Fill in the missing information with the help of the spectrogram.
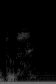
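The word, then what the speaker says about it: Duce: mussolini que es llamado dulce así como estamos aquí lo pronunció como está escrito en italiano ahora cuáles son las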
